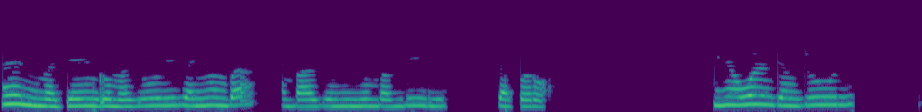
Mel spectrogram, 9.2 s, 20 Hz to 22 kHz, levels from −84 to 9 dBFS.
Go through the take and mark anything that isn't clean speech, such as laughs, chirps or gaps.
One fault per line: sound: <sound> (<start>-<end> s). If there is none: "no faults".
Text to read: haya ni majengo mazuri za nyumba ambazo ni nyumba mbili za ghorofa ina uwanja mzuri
no faults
